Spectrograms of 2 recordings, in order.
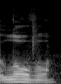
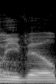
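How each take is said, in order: First: It is said the local Louisville way. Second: It is said the standard, non-local way.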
